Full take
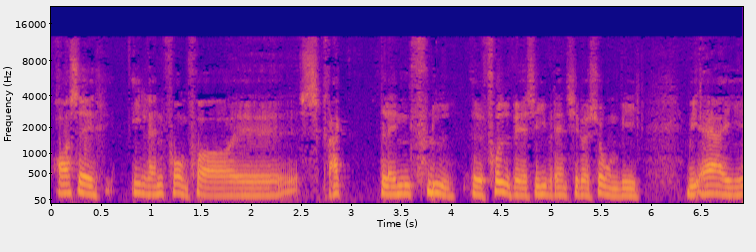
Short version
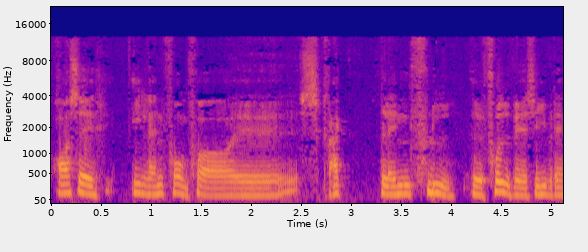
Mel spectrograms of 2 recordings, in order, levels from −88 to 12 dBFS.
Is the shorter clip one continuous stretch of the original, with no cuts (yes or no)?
yes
